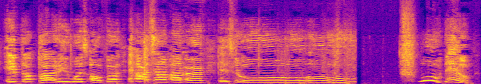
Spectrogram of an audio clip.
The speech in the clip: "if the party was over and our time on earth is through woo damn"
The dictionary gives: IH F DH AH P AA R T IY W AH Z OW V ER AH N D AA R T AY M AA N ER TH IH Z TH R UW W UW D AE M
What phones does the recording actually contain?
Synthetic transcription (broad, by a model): IH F DH AH P AA R T IY W AH Z OW V ER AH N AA T AY M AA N ER TH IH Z TH R UW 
